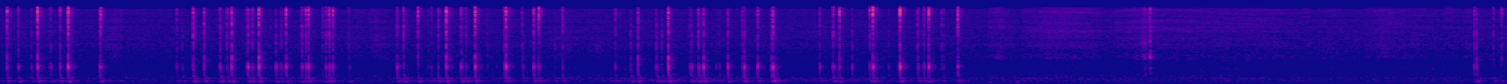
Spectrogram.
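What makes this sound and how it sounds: An iPhone X lies face up on a mat while fingernails tap its glass screen and frame in quick, irregular bursts of short, dry clicks with a low hum underneath. The tapping runs for about ten seconds, then stops. A few isolated taps follow in near silence.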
